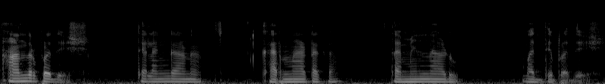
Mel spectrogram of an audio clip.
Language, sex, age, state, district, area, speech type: Telugu, male, 30-45, Andhra Pradesh, East Godavari, rural, spontaneous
